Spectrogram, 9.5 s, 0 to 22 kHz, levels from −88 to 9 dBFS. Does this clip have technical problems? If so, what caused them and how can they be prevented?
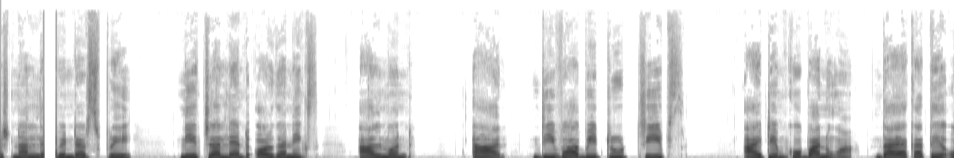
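Yes. A digital broadcast dropout silences the speech from 0.43 to 0.56 s. The receiver muted after losing a few frames. Stronger reception prevents it.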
